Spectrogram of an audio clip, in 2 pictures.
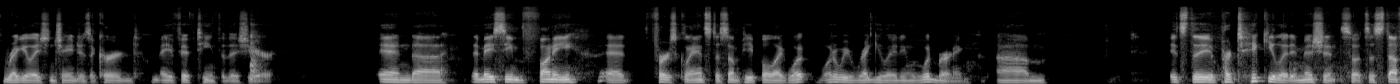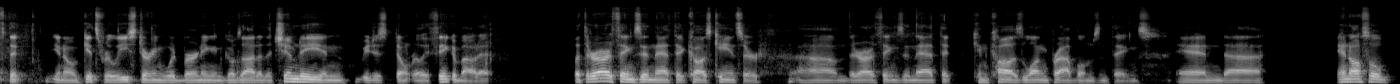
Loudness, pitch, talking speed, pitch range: -23 LUFS, 100 Hz, 185 wpm, 95-110 Hz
